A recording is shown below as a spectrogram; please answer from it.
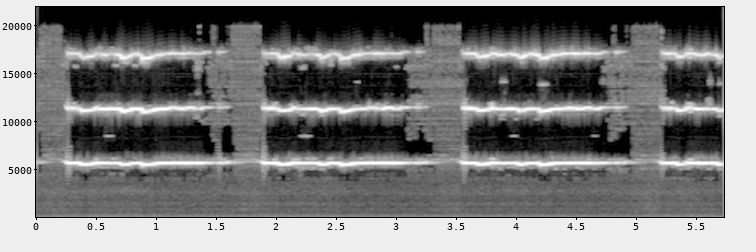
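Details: Car on lift, after sanding front and rear pads: front noise gone, right rear brake gives steady high-pitched squeal coming and going about every second and a half with wheel rotation; cause unclear.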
